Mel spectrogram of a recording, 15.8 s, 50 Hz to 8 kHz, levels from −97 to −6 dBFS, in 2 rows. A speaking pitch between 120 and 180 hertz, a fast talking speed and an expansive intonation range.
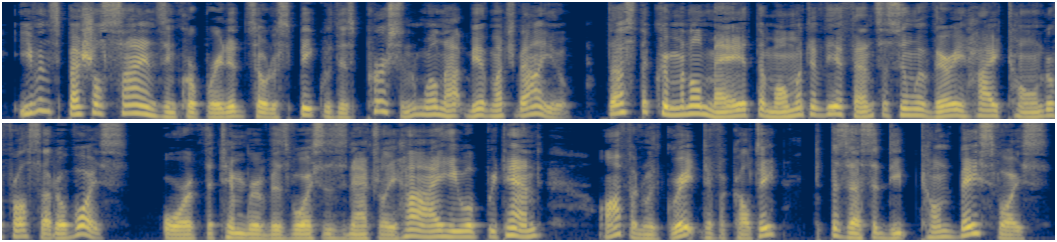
Yes: medium, 140 Hz; fast, 225 wpm; wide, 7.4 semitones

